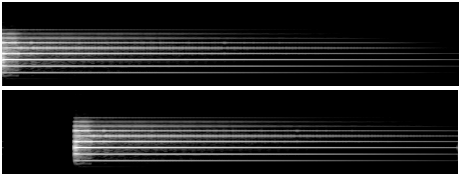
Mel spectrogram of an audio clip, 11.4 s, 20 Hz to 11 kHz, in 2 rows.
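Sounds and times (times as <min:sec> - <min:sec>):
FM bell at 145 bpm: 0:00.0 - 0:05.6, 0:06.6 - 0:11.4.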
